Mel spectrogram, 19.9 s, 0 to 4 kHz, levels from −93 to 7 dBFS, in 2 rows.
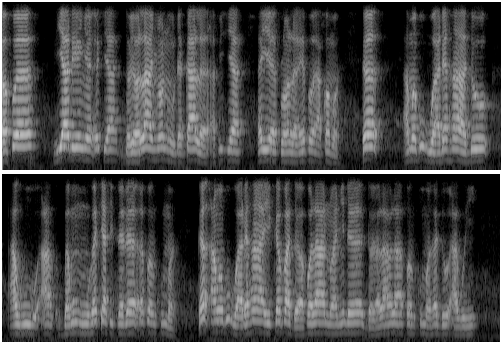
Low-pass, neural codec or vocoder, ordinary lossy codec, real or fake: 3.6 kHz; vocoder, 44.1 kHz, 128 mel bands every 512 samples, BigVGAN v2; Opus, 24 kbps; fake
